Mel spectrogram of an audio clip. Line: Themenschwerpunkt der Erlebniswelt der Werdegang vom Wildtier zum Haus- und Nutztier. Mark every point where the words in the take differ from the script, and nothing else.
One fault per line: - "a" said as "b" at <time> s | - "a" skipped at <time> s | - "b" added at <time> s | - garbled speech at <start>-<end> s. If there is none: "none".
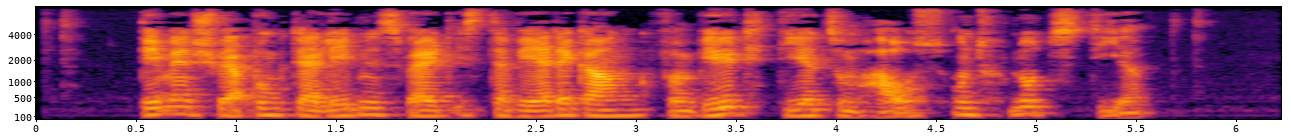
- "ist" added at 2.1 s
